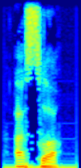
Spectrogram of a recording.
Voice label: broad s, gaelic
